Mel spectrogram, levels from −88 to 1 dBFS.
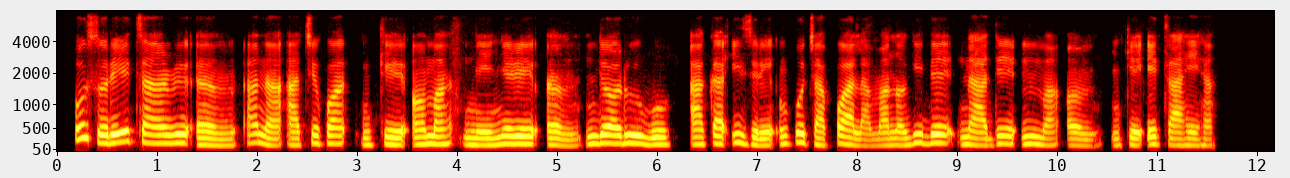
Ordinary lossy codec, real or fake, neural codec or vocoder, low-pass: Opus, 24 kbps; fake; codec, 16 kHz, 4 kbps, FunCodec, trained on Chinese and English, 50 frames a second; 7.2 kHz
